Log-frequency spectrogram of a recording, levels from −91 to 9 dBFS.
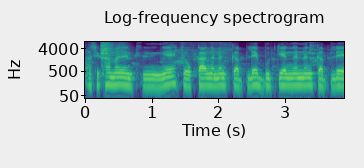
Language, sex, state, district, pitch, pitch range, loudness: Wancho, male, Arunachal Pradesh, Longding, 130 Hz, 125-135 Hz, -18 LUFS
